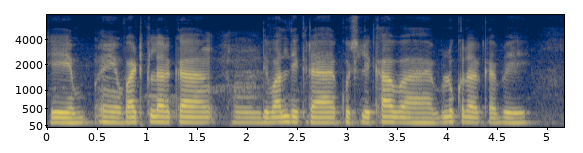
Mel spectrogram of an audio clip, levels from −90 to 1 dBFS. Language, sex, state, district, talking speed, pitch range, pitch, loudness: Hindi, male, Jharkhand, Garhwa, 195 wpm, 135-140 Hz, 135 Hz, -18 LUFS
